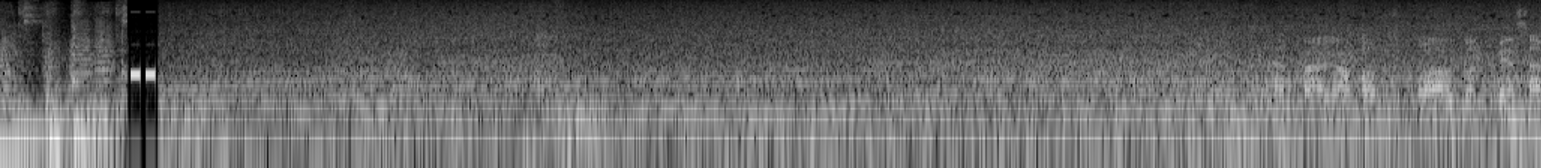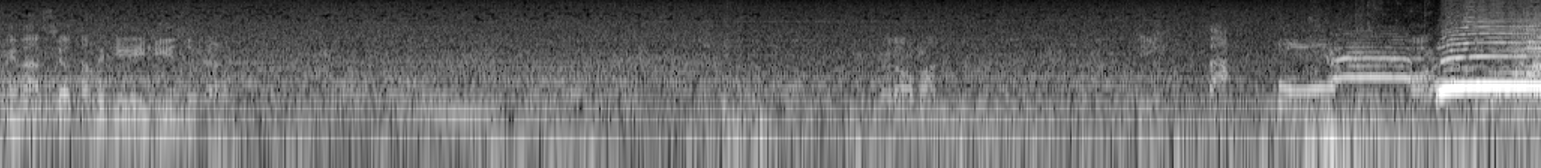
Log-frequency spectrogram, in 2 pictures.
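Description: A racing car engine drones steadily at speed.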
